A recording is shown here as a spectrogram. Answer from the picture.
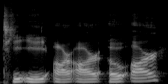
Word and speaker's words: Terror: a word that is spelled t-e-r-r-o-r e-r-r-o terror terror right when i say it it just sounds like t-e and then a bunch of ours terror terror terror terror terrorism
